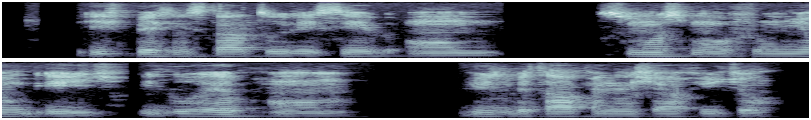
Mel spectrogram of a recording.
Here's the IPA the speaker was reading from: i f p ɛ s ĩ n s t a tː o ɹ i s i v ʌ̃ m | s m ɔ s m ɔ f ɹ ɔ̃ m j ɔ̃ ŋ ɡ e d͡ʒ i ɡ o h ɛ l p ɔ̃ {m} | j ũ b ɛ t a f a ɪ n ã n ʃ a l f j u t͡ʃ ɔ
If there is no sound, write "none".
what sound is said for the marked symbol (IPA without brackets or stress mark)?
m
